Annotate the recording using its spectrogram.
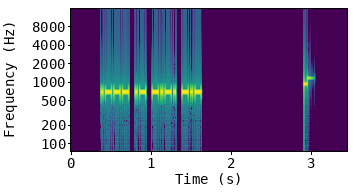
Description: Morse code, heard as a keyed tone, about 44 wpm, 700 Hz. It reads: JACK
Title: USA Common Names - 45wpm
